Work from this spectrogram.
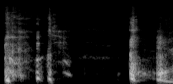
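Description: Two short bursts of coughing, close and fairly loud, separated by a brief silence, with a throaty rasp to each cough.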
